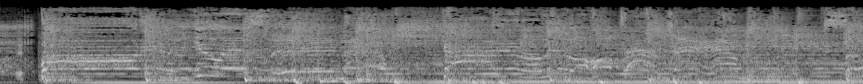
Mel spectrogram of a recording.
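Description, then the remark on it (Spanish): A loud, dense rock track with heavy distorted guitars and steady bass, while voices shout the chorus together over the full band. “Te dan ganas de gritar con esta canción, es imposible, sí, ¿no?”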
